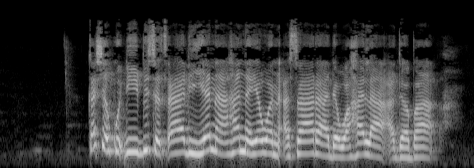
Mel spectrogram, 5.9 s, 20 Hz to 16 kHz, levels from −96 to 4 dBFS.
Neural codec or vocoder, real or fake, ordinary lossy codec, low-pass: codec, 44.1 kHz, 7.8 kbps, Pupu-Codec; fake; MP3, 48 kbps; 14.4 kHz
